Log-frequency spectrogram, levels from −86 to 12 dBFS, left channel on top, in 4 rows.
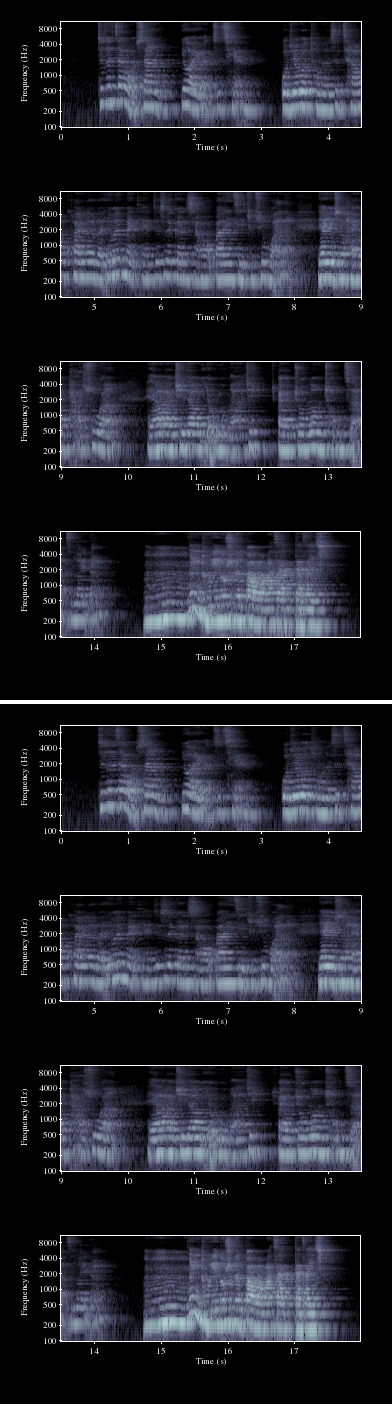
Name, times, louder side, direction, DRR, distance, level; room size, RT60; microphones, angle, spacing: voice 1, 0.6-2.8 3.3-9.8 10.3-11.9 12.3-14.1, equal, 50° left, -1 dB, 0.7 m, -30 dB
voice 2, 14.7-17.4, right 1 dB, 40° right, -1 dB, 0.6 m, -22 dB
5.0 x 2.2 x 2.3 m, 0.73 s
head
